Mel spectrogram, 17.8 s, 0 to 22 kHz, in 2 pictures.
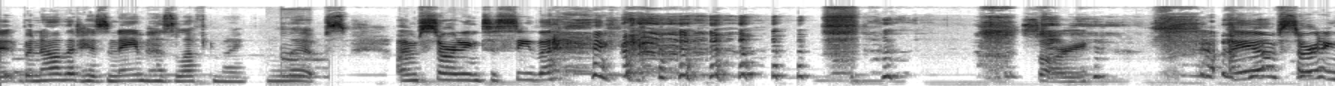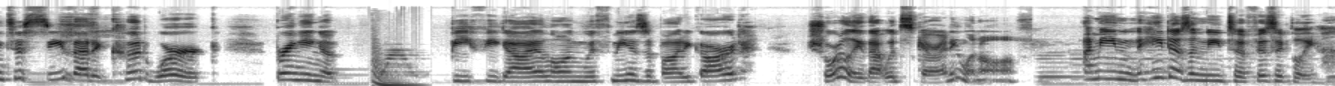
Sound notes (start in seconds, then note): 3.8 laugh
